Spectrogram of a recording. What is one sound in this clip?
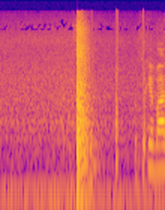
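A plastic set square is set down on a table with a knock.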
